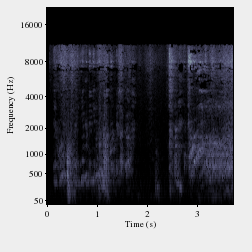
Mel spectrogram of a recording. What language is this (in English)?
Spanish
